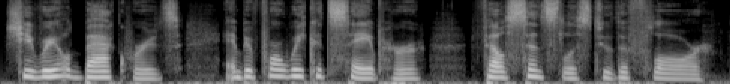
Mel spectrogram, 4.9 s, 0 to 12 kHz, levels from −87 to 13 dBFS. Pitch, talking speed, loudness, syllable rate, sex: 190 Hz, 170 wpm, -19 LUFS, 4.8 syllables/s, female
